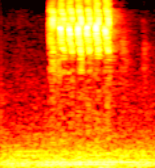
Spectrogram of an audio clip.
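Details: Blue-crowned hanging parrot giving a brief piercing trill of about seven quick buzzy pulses, part of its loud song with cililin fill, with soft low hum behind.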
